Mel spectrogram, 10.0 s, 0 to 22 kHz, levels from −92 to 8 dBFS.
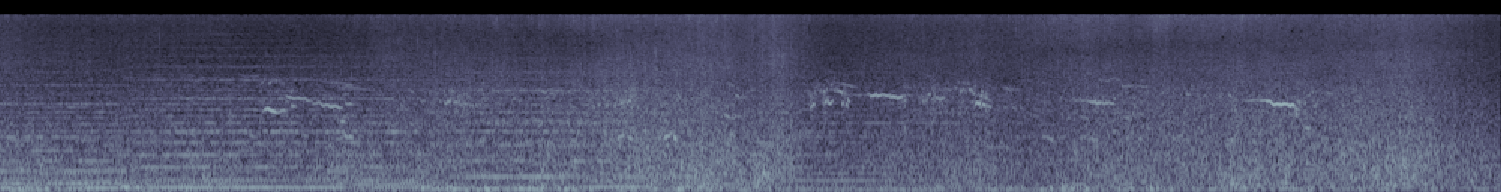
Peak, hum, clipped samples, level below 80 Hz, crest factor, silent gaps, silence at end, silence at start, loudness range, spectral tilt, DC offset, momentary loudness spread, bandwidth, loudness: -16 dBFS; none; under 0.1%; -42 dBFS; 16 dB; none; 0 s; 0 s; 2 LU; -3.5 dB/octave; under 0.1%; 4 LU; 16.5 kHz; -31 LUFS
